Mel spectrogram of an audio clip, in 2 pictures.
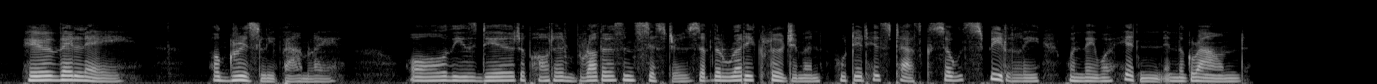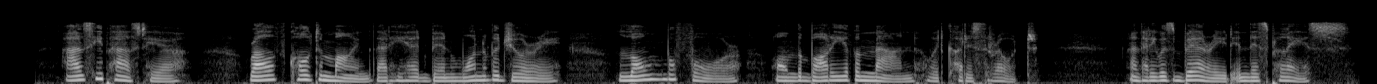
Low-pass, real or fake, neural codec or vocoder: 7.2 kHz; fake; codec, 16 kHz, 16 kbps, FreqCodec, larger model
